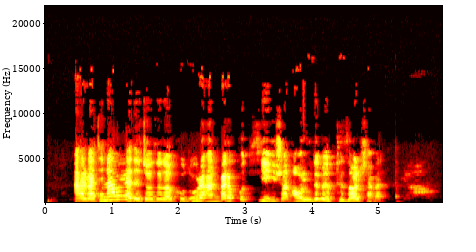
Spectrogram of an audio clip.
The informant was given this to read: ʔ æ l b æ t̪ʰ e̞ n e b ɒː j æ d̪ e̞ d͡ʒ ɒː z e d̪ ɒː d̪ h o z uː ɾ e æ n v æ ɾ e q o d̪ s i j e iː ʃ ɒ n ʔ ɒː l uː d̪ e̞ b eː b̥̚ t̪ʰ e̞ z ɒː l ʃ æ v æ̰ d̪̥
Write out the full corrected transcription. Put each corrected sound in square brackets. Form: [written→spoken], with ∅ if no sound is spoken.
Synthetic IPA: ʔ æ l b æ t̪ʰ e̞ n [e→æ] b ɒː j æ d̪ e̞ d͡ʒ ɒː z e d̪ ɒː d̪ h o z uː ɾ e æ n v æ ɾ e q o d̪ s i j e iː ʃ ɒ n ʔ ɒː l uː d̪ e̞ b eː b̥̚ t̪ʰ e̞ z ɒː l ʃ æ v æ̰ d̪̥

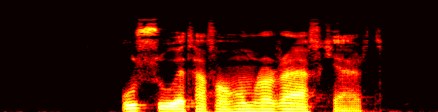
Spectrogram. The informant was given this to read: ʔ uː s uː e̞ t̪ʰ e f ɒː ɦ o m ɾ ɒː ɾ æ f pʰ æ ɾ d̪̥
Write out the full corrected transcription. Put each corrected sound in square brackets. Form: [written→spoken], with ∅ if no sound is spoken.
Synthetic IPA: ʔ uː s uː e̞ t̪ʰ [e→æ] f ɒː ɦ o m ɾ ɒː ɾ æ f [pʰ→cʰ] æ ɾ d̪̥

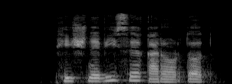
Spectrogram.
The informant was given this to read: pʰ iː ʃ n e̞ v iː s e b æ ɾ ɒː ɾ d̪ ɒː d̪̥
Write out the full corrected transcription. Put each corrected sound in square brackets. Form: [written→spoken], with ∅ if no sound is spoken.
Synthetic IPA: pʰ iː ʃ n e̞ v iː s e [b→ɢ] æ ɾ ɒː ɾ d̪ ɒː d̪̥

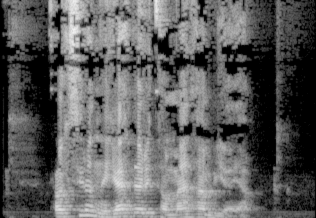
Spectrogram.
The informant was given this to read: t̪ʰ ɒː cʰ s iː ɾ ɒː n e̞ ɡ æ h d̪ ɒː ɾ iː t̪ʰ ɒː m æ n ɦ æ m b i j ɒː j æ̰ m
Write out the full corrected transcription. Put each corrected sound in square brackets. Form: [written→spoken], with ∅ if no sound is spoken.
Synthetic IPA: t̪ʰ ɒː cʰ s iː ɾ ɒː n e̞ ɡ æ h d̪ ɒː ɾ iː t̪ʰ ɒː m æ n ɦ æ m b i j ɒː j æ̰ m

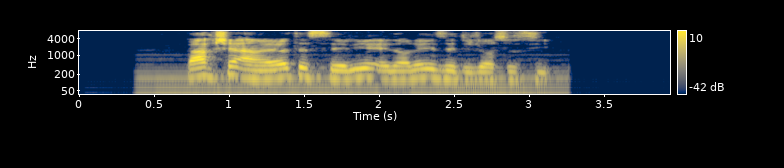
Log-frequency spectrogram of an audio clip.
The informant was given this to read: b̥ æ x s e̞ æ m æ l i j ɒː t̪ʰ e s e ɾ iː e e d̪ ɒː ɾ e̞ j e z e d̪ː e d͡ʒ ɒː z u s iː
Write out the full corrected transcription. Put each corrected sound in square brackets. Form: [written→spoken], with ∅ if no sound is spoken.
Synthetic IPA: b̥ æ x [s→ʃ] e̞ æ m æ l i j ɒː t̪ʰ e s e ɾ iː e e d̪ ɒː ɾ e̞ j e z e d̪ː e d͡ʒ ɒː [z→s] u s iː

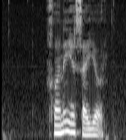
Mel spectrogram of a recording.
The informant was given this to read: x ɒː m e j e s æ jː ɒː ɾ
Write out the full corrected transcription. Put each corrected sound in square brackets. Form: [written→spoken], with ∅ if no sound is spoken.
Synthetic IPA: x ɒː [m→n] e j e s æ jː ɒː ɾ

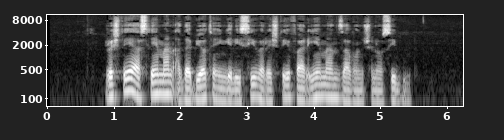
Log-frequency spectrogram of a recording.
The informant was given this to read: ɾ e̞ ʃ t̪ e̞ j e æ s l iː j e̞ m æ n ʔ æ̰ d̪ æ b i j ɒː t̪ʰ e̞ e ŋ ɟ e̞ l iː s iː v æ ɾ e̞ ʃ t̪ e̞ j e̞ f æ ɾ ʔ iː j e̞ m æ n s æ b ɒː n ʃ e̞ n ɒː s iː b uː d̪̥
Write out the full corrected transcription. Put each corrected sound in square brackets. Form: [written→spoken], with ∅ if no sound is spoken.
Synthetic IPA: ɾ e̞ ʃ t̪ e̞ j e æ s l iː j e̞ m æ n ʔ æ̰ d̪ æ b i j ɒː t̪ʰ e̞ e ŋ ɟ e̞ l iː s iː v æ ɾ e̞ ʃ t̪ e̞ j e̞ f æ ɾ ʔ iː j e̞ m æ n [s→z] æ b ɒː n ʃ e̞ n ɒː s iː b uː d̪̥

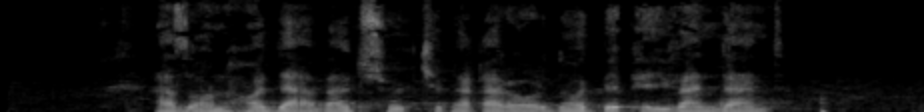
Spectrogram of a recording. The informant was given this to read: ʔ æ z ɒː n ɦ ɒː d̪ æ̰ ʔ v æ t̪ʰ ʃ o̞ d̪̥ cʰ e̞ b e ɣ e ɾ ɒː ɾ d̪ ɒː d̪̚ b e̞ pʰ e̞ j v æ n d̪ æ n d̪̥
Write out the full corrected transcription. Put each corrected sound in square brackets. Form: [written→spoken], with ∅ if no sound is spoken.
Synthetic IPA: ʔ æ z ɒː n ɦ ɒː d̪ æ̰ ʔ v æ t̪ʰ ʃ o̞ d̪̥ cʰ e̞ b e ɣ [e→æ] ɾ ɒː ɾ d̪ ɒː d̪̚ b e̞ pʰ e̞ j v æ n d̪ æ n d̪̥

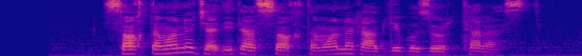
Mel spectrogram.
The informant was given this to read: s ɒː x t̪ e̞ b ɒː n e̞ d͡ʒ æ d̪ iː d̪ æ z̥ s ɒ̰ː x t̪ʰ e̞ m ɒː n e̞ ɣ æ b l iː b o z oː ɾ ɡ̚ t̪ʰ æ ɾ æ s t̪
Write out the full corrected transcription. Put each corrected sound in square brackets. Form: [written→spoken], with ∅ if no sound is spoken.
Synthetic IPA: s ɒː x t̪ e̞ [b→m] ɒː n e̞ d͡ʒ æ d̪ iː d̪ æ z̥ s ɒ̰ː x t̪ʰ e̞ m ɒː n e̞ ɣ æ b l iː b o z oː ɾ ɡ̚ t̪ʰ æ ɾ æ s t̪

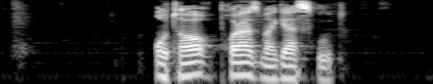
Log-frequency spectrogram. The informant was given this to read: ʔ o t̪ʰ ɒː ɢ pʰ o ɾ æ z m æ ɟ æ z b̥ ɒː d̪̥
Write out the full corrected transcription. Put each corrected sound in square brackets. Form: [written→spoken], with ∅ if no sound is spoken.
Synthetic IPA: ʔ o t̪ʰ ɒː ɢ pʰ o ɾ æ z m æ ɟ æ [z→s] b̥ [ɒː→uː] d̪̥

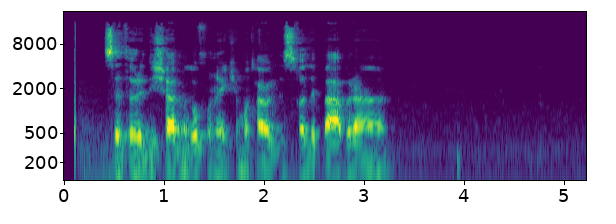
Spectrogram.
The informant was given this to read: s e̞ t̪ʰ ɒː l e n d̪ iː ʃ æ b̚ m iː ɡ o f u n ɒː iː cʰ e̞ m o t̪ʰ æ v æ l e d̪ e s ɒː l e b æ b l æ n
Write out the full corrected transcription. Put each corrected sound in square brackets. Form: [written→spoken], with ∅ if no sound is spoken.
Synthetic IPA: s e̞ t̪ʰ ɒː [l→ɾ] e [n→∅] d̪ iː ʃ æ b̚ m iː ɡ o f u n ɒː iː cʰ e̞ m o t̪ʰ æ v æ l e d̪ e s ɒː l e b æ b [l→ɾ] æ n

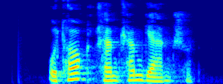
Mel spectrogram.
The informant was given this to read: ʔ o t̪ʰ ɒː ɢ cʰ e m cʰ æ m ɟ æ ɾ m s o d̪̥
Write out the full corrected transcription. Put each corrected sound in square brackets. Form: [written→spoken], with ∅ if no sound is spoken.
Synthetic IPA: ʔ o t̪ʰ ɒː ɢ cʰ [e→æ] m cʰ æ m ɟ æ ɾ m [s→ʃ] o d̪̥

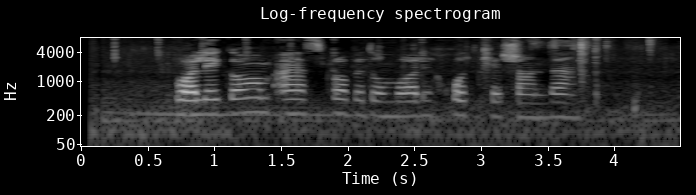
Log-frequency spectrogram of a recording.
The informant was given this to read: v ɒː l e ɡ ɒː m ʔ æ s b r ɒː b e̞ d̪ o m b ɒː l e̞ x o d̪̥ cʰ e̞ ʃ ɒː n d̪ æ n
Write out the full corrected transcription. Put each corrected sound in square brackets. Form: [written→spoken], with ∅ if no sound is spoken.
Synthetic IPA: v ɒː l e ɡ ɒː m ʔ æ s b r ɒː b e̞ d̪ o m b ɒː l e̞ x o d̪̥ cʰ e̞ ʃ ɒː n d̪ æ n

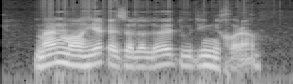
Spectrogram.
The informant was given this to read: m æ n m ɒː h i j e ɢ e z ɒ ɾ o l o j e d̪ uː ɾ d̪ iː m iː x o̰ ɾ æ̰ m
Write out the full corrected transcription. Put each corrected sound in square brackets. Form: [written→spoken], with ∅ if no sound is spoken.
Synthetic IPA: m æ n m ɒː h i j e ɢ e z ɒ [ɾ→l] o l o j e d̪ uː [ɾ→∅] d̪ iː m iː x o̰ ɾ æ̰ m

